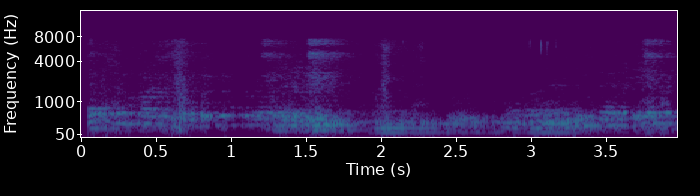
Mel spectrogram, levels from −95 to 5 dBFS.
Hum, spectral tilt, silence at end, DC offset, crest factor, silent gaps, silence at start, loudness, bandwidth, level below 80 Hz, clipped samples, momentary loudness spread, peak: none; -4.5 dB/octave; 0 s; under 0.1%; 20 dB; none; 0.05 s; -64 LUFS; 7.6 kHz; -88 dBFS; under 0.1%; 8 LU; -44 dBFS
